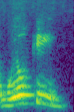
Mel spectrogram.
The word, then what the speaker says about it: Wilke: So we are going to talk with our very accomplished amazing guest Christina Wilky um Burbach. Am I pronouncing that?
